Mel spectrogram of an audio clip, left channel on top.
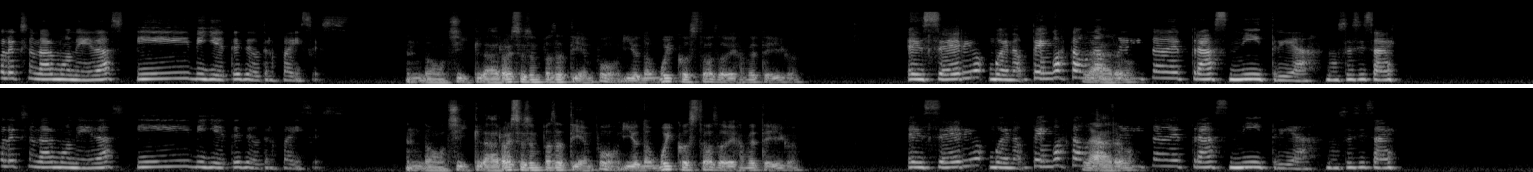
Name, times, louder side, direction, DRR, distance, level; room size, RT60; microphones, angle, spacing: voice 1, 0.0-3.2 9.1-13.9, left 4 dB, 40° left, 0.3 m, -27 dB
voice 2, 4.1-8.0 10.8-11.4, right 1 dB, 40° right, 0.7 m, -26 dB
3.4 x 2.0 x 2.4 m
head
